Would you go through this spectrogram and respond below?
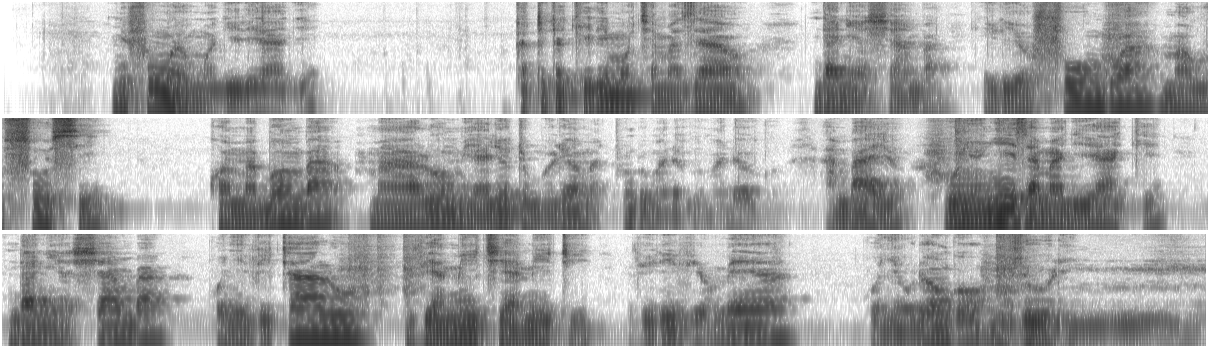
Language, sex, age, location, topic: Swahili, male, 25-35, Dar es Salaam, agriculture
